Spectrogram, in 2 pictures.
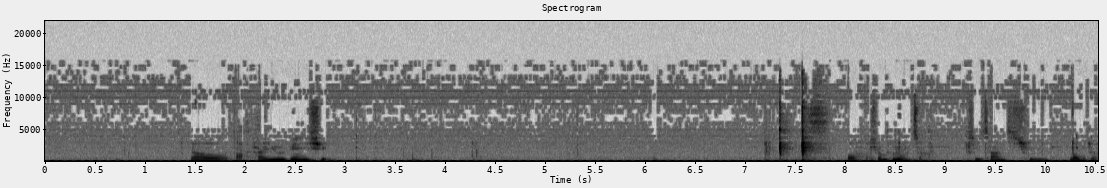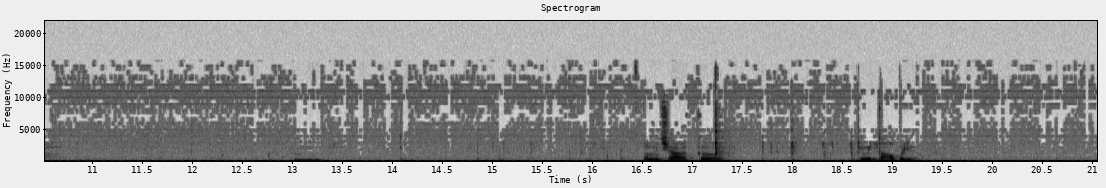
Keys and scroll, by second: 7.4 Caps_Lock, 17.9 Caps_Lock, 18.7 alt+`.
